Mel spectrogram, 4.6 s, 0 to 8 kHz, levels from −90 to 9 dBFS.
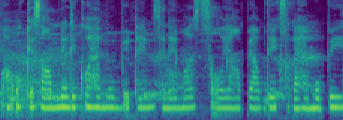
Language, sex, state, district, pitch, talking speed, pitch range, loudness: Hindi, female, Delhi, New Delhi, 220 Hz, 185 wpm, 210-225 Hz, -17 LUFS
